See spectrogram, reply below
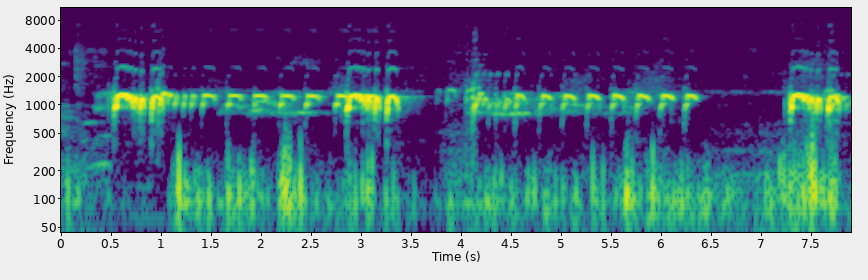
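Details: Zebra dove, a local bird used as a lure to make other doves sing; loud rolling cooing phrases of rapid, evenly repeated notes near one pitch, each phrase lasting about three seconds, with low thumping background noise.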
